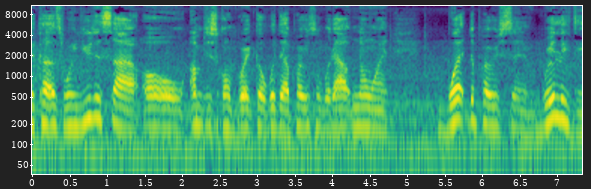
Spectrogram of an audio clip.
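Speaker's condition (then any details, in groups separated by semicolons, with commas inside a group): ALS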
